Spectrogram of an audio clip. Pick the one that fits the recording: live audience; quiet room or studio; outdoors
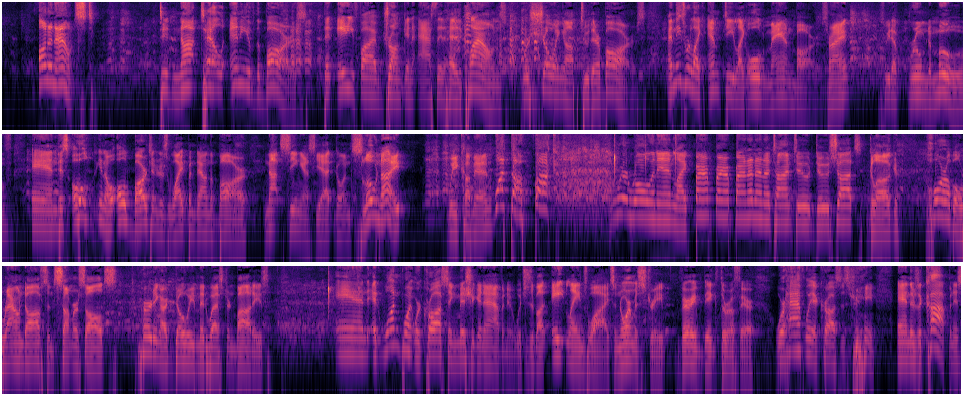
live audience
